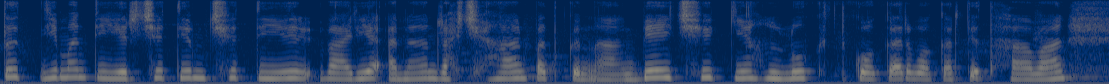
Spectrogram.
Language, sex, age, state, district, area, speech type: Kashmiri, female, 18-30, Jammu and Kashmir, Kulgam, rural, spontaneous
